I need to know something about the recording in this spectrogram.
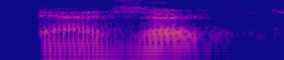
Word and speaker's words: desert: This one is desert, the sandy area, right? While the other word is pronounced dessert.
